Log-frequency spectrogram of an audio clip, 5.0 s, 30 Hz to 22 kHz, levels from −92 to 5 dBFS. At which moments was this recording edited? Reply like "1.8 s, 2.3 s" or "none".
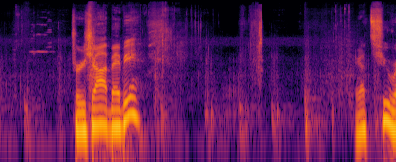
3.9 s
